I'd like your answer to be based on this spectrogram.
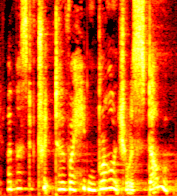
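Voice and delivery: high, plaintive mole voice; miserable mole. A narrator's reading. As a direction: explain it miserably, feeling sorry for yourself. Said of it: "said the mole miserably".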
